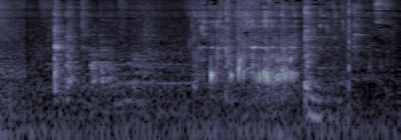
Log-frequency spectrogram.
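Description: Water pours from a cup into cupped hands and splashes onto a metal plate.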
